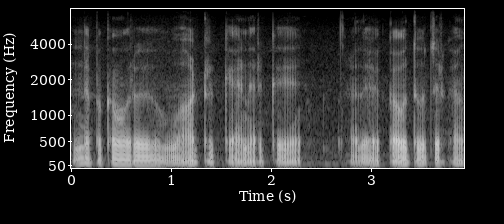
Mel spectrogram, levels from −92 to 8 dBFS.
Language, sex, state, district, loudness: Tamil, male, Tamil Nadu, Namakkal, -21 LUFS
